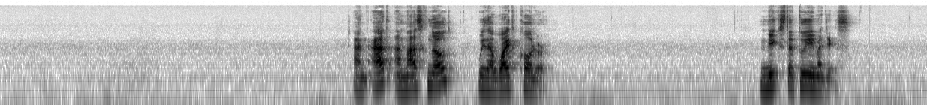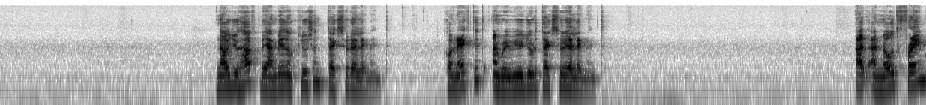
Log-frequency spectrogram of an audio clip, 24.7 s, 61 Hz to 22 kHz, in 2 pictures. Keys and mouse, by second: 0.0-1.8 typing, 2.4 alt+click, 3.0-4.2 drag, 4.8 click, 5.3 click, 6.8 click, 8.1 click, 9.0 click, 9.1 click, 9.5 click, 10.2 click, 10.7-12.1 drag, 13.0 click, 14.4 click, 14.7 click, 15.4 click, 15.6-17.3 typing, 17.5 alt+click, 18.6 click, 20.0 click, 21.5-22.9 alt+drag, 24.0-24.7 alt+drag.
